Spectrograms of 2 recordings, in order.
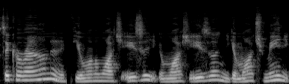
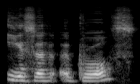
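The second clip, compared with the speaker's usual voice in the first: slow, mock German accent; 2 semitones higher, much slower than usual. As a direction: say the name slowly with a German accent. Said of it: "I was saying it in a German accent".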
